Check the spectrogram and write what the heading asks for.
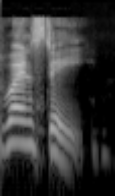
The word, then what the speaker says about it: Wednesday: আছে WEDNES, এখানে কিন্তু ডিটা প্রনাউন্সড হবে না। Wednesday, not Wednesday, not Wednesday, it's Wednesday, Wednesday, Wednesday.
